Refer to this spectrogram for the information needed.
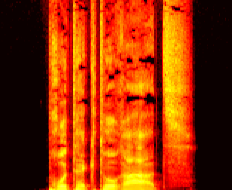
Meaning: genitive singular of Protektorat
- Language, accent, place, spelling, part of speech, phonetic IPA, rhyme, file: German, Germany, Berlin, Protektorats, noun, [pʁotɛktoˈʁaːt͡s], -aːt͡s, De-Protektorats.ogg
